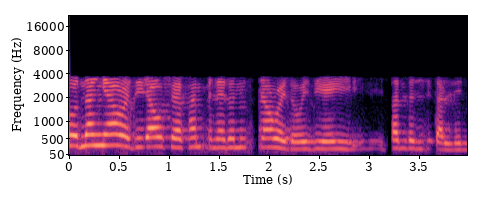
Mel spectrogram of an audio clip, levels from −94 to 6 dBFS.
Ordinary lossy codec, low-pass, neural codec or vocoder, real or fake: none; 3.6 kHz; codec, 44.1 kHz, 7.8 kbps, DAC; fake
